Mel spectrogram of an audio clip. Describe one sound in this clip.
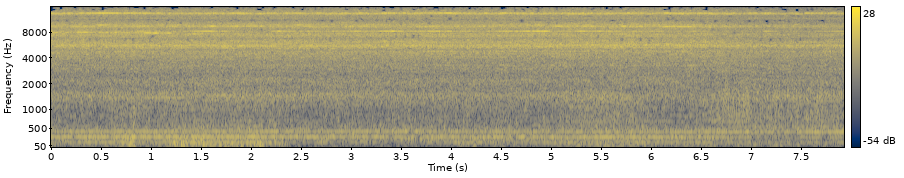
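An electric fan motor hums steadily close by.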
